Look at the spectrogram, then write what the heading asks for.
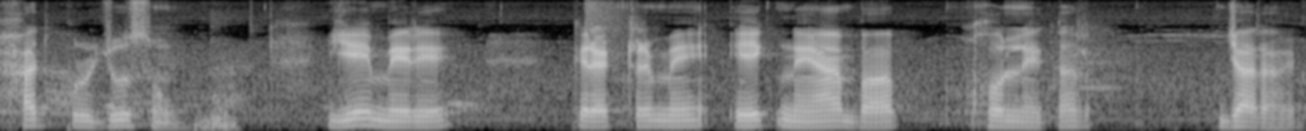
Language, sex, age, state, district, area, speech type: Urdu, male, 30-45, Delhi, North East Delhi, urban, spontaneous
